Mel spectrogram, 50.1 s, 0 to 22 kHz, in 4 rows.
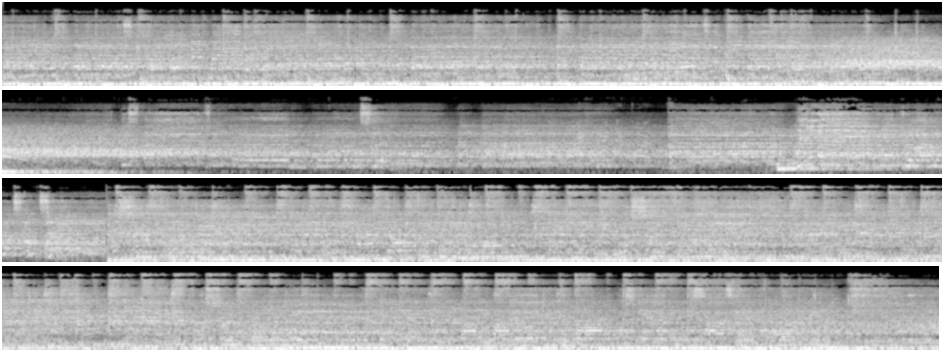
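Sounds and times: live pop concert music: 0.0s - 50.0s.

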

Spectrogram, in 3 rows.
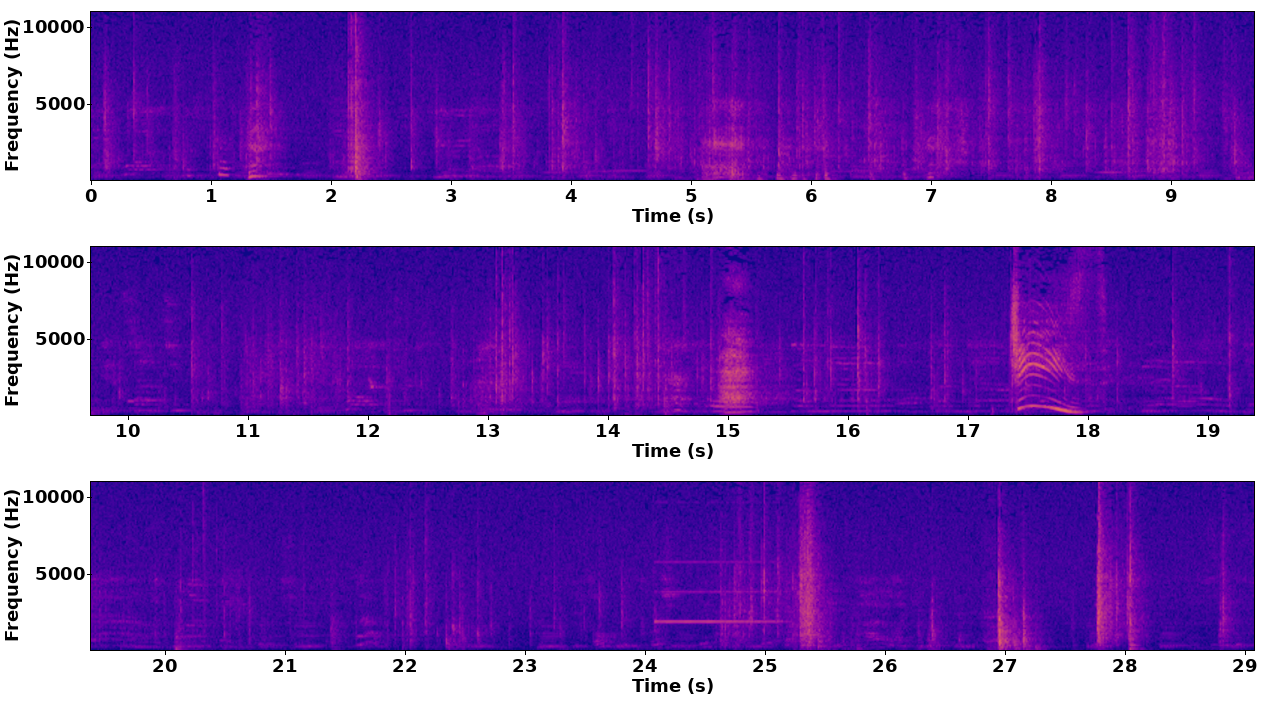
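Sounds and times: faint background music: 0.0s - 29.0s.

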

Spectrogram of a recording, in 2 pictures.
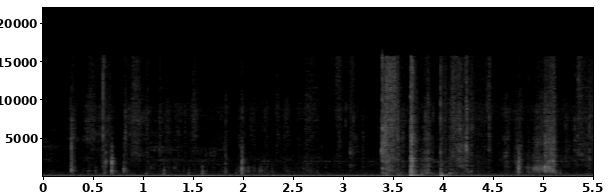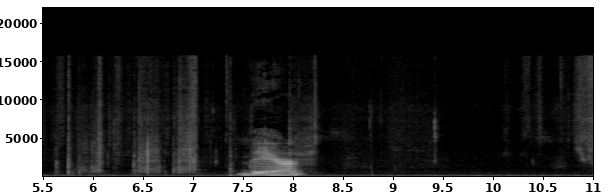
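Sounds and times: paper rustling and tapping: 3.0s - 7.5s.

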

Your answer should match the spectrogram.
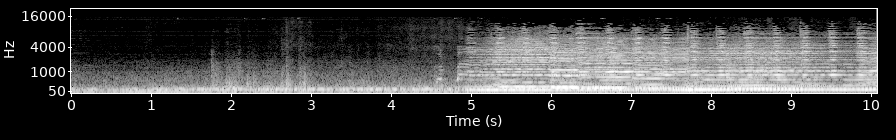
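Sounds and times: gondola cabin rumbling: 0.0s - 10.0s
faint clacks: 1.7s - 4.4s.

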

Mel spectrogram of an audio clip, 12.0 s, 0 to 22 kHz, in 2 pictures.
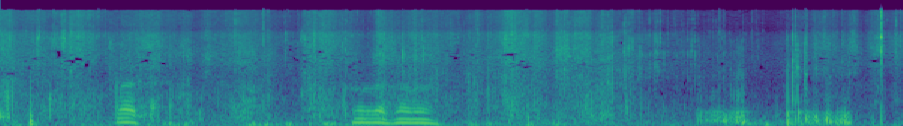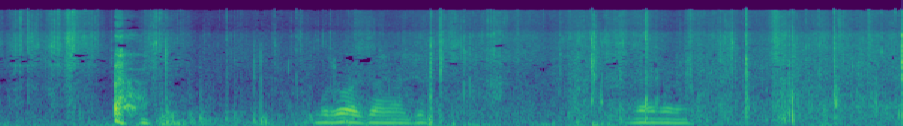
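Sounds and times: dry grass crackling and tearing: 0.0s - 12.0s.

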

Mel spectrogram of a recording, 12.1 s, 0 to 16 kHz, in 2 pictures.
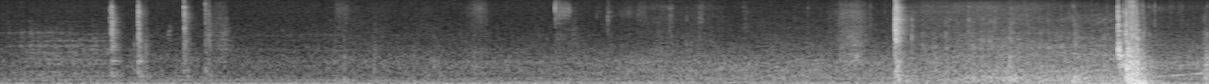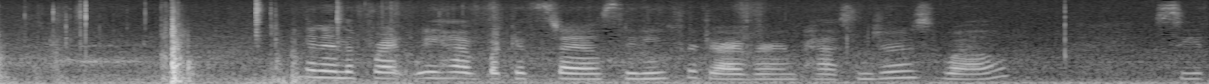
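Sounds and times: heavy car door shutting: 3.4s - 8.7s.

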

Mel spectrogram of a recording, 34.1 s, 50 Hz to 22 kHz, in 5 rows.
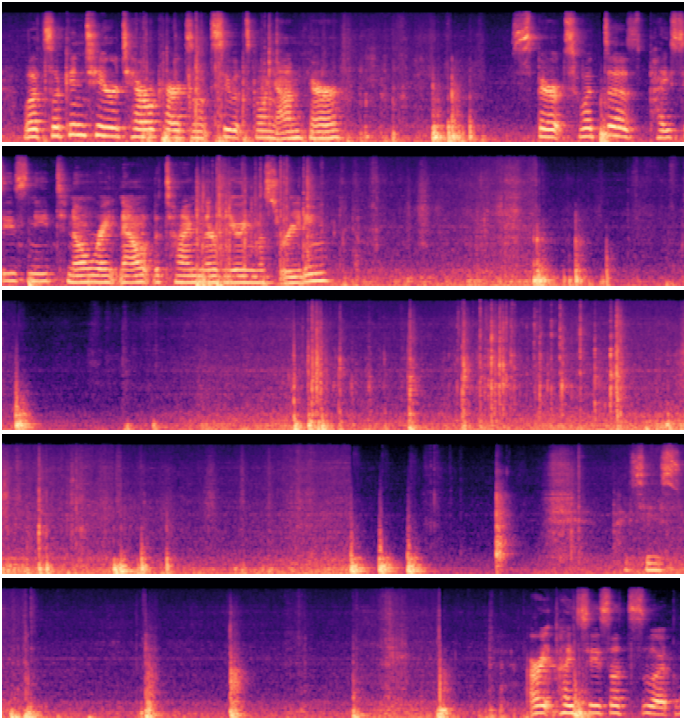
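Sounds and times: cards being shuffled: 1.3s - 4.6s, 8.7s - 13.7s, 16.6s - 23.6s.

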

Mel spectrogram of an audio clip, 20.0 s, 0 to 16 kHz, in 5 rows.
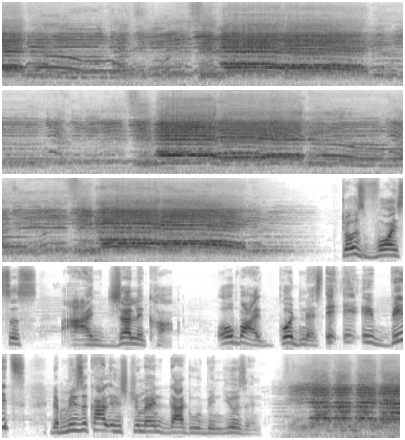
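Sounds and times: congregation singing a hymn: 0.0s - 11.1s, 18.8s - 20.0s.

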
